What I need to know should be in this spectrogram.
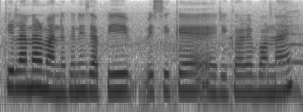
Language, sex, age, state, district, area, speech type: Assamese, female, 30-45, Assam, Nalbari, rural, spontaneous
